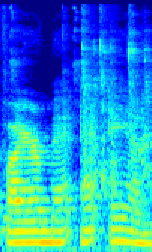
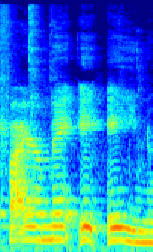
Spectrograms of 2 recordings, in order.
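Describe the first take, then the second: First: The second part has a short vowel, like man. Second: The second part has a long vowel, like main. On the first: The speaker calls it right. "but I have heard of fire man" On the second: The speaker calls it wrong. "does that sound right? Is that a word I've heard? No"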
